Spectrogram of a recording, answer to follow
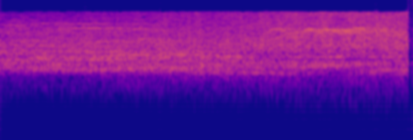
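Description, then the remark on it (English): A standing ovation for President Trump's line on patriotic education: sustained applause from a large crowd, a dense steady wash of clapping that holds at an even, loud level throughout before cutting off abruptly at the end. “And I intentionally had Anna put that applause on there because, I mean, it went on and on and on.”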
